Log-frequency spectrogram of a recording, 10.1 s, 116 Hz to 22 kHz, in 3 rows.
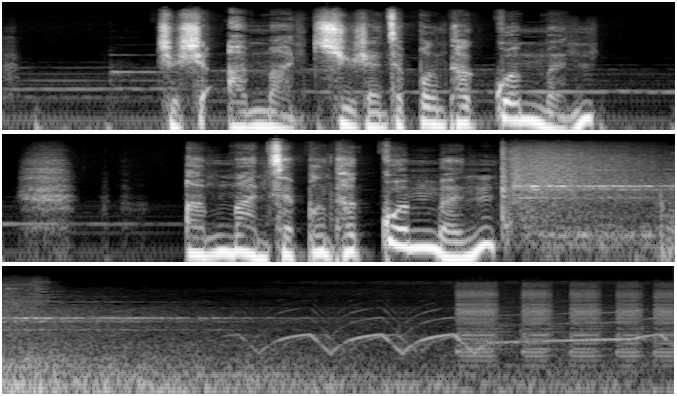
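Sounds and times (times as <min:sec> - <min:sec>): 
speech: 0:00.8 - 0:07.1
distant police car siren wailing: 0:07.4 - 0:10.0.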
